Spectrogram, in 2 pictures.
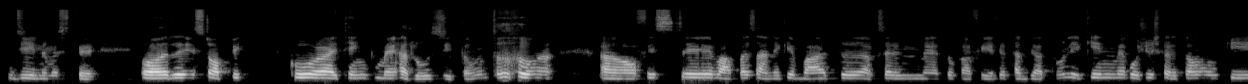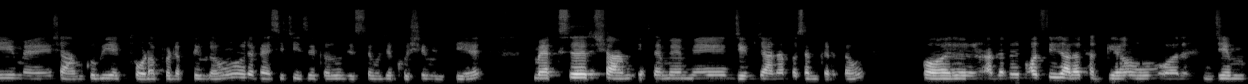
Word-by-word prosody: जी, 145 +2 -2
नमस्ते। 140 0 -4 0.6
और 150 +1 +10
इस 155 0 +3
टॉपिक 155 0 +3 0.4
को 165 - +5 0.2
आई 150 -1 +7
थिंक 150 -1 -1 0.2
मैं 145 0 +2
हर 150 - +4
रोज़ 135 +1 -3
सीखता 125 -1 -7
हूँ 150 +4 -8
तो - - +3 0.4
अ 155 - -1 0.5
अ, - - +3
ऑफ़िस 135 +3 +1 0.2
से 160 -1 +4
वापस 145 +1 +1
आने 140 -1 -1
के 155 +3 -2
बाद 135 +1 -1 0.2
अक्सर 145 +2 -4 0.3
मैं 135 -1 -7
तो 145 - -7
काफ़ी 130 +1 -8
ऐसे 135 +3 -9
थक 140 -2 -6
जाता 130 -3 -6
हूँ, 160 - -7
लेकिन 160 +1 -3
मैं 160 - -2
कोशिश 155 +1 -3
करता 145 +2 -3
हूँ 150 0 -4
कि 150 0 -5
मैं 135 0 -8
शाम 125 +1 -4
को - - -4
भी 145 +1 -3
एक 135 - -10
थोड़ा 125 +1 +1
प्रोडक्टिव 135 0 -7
रहूँ 140 +5 -5
और 160 -1 -1
वैसी 250 - -4
चीज़ें 140 0 -10
करूँ 140 0 -5
जिससे 130 +2 -11
मुझे 135 +1 -9
खुशी 130 +2 -10
मिलती 130 0 -10
है। - - -5 0.6
मैं 145 - +5
अक्सर 160 +2 +6
शाम 140 -2 +3
के - - -4
समय 145 -1 -5
में 145 +1 -4
जिम 135 -1 -1
जाना 135 -1 0
पसंद 270 - -5
करता - - -7
हूँ - - -7 0.6
और 135 -1 +6 0.4
अगर 285 - -1
मैं 475 - +2
बहुत 160 - +1
ही 165 - +1
ज़्यादा 150 -3 +5
थक 150 - -6
गया 140 0 +1
हूँ 140 -1 -3 0.2
और 135 0 -3 0.3
जिम 140 -1 -1
145 Hz, 180 wpm, -23 LUFS, 135-150 Hz, 0.6 s, और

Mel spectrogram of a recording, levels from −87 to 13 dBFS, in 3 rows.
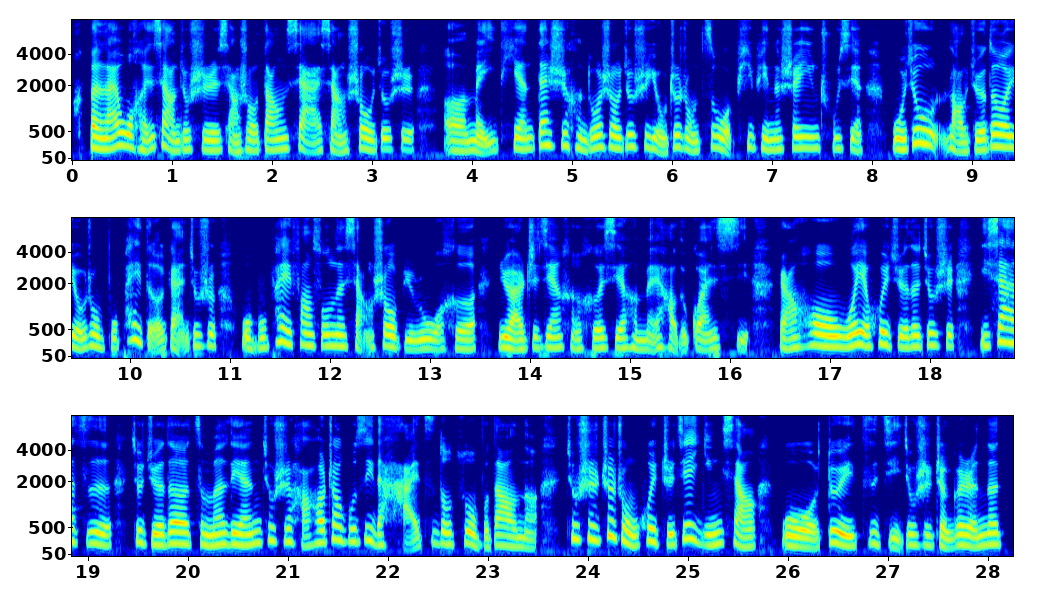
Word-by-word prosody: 本 200 -3 +6
来 190 +5 +5
我 230 -3 +5
很 180 -1 -2
想 160 -6 0
就 170 - -2
是 165 -2 -1
享 160 -4 -3
受 160 +1 -2
当 175 +3 -1
下， 155 -6 -1
享 145 -3 -2
受 175 0 -1
就 180 +2 -3
是， 170 -2 -6 0.2
呃， 155 -1 -1
每 150 -6 +1
一 - - -3
天， 185 +2 -1
但 245 0 +2
是 235 +1 -3
很 195 -6 -3
多 195 +5 0
时 215 0 -2
候 195 - +2
就 220 +3 -2
是 215 -1 -6
有 155 -10 0
这 210 - -2
种 165 -6 -2
自 160 - -9
我 180 -4 +2
批 210 - -10
评 190 -4 -1
的 175 - -1
声 195 +2 -1
音 195 0 -1
出 190 0 -8
现， 170 -5 -4 0.3
我 180 -1 +3
就 270 +6 +2
老 145 0 -3
觉 165 +3 +1
得 220 +2 +4
有 175 -6 +2
种 195 -2 0
不 160 0 -7
配 300 - -1
得 - - -2
感， - - -3
就 200 - -5
是 200 -1 -3 0.2
我 - - +1
不 165 +1 -4
配 255 +4 +1
放 215 -2 -1
松 200 0 -1
地 195 -1 +2
享 190 - -4
受， 195 -2 +3
比 150 - -7
如 145 +2 0
我 145 - -4
和 155 -1 -1 0.2
女 180 -1 +4
儿 150 -3 +4
之 170 +3 -5
间 175 0 -1
很 160 -4 -7
和 165 +1 -1
谐、 170 -1 0
很 170 -1 -5
美 145 +2 -3
好 175 - -4
的 - - -6
关 155 -1 -2
系。 85 - -2 0.3
然 165 +1 0
后 195 +1 +4
我 185 +3 +4
也 220 - +7
会 215 +3 +2
觉 185 -2 0
得 190 +1 +2
就 210 +3 -2
是 200 -2 -3 0.2
一 200 - -4
下 250 +4 +4
子 200 -4 0 0.2
就 225 - -2
觉 185 -3 +3
得 200 0 +6
怎 190 0 -4
么 180 +2 +2
连 195 +1 +2
就 235 - -5
是 240 0 -2
好 160 -8 -6
好 220 +5 +3
照 265 +3 0
顾 235 0 -3
自 235 - -5
己 255 - +1
的 185 - 0
孩 - - -2
子 215 - -9
都 200 -1 +1
做 195 +1 +1
不 150 - -4
到 170 0 +1
呢？ 145 -4 -4 0.3
就 285 - 0
是 275 -1 +1
这 330 +6 +3
种 220 - +3
会 245 +7 +2
直 185 -2 0
接 285 +8 +1
影 185 -4 -1
响 155 -6 +1 0.2
我 155 -5 +4
对 195 -5 +5
自 205 +4 -7
己 145 -6 -4
就 185 0 -2
是 180 -1 -4
整 140 - +1
个 180 - +2
人 165 -2 +3
的 195 +1 +2
185 Hz, 275 characters per minute, -29 LUFS, 165-210 Hz, 0.3 s, 也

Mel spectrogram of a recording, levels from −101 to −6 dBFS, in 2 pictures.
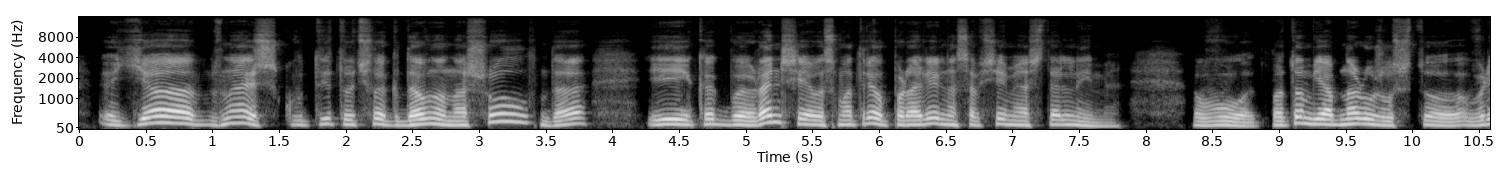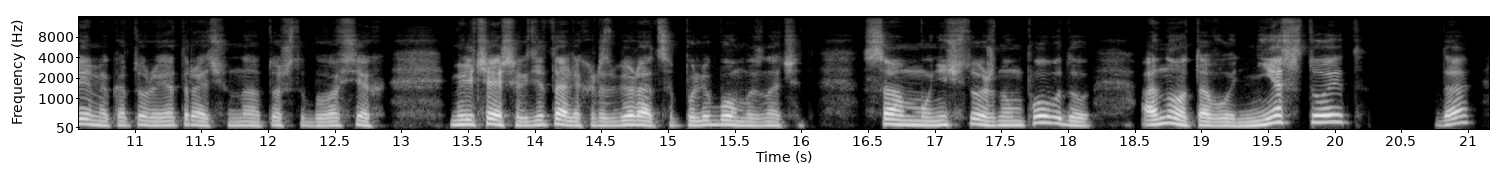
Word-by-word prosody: Я 180 - +3
знаешь, 170 +1 -3
вот 145 0 -12
этого 165 -3 -4
человека 150 -3 -3
давно 160 +4 +3
нашел, 225 - -1
да, 150 +7 -1 0.4
и 160 +1 +3
как 165 +3 -3
бы 145 -1 +2
раньше 220 -2 +1
я 160 - +3
его 140 -2 +2
смотрел 155 +4 -2
параллельно 145 +3 0
со 140 +1 -6
всеми 145 +3 -5
остальными, 130 -8 -5 0.5
вот. 125 -4 -2
Потом 135 +8 -1
я 170 -1 +5
обнаружил, 155 -4 +1
что 125 0 -3
время 145 -1 0
которое 130 +1 -3
я 135 - -1
трачу 130 -4 -3
на 120 -1 -4
то, 130 +3 -4
чтобы 120 -1 -8
во 125 +1 0
всех 125 -1 -4 0.5
мельчайших 145 -3 +3
деталях 135 -3 +2
разбираться 125 0 +2
по 125 +3 -3
любому, 140 -3 +1
значит, 120 0 -6 0.4
самому 145 -5 +2
ничтожному 135 -2 0
поводу, 175 - +1 0.3
оно 160 +1 +4
того 120 -2 +1
не 140 - +3
стоит, 225 0 +1 0.5
да, 185 +11 0
145 Hz, 135 wpm, -23 LUFS, 130-165 Hz, 0.5 s, я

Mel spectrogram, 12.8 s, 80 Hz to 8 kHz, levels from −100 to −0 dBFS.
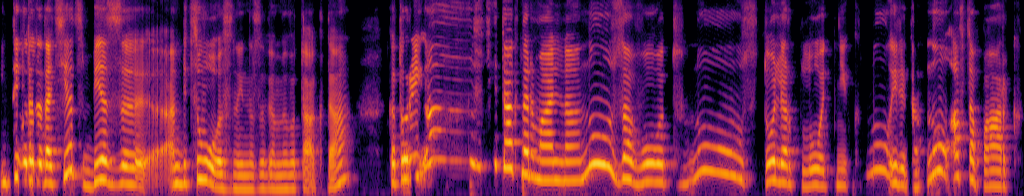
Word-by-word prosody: И 225 - -3
ты 290 - 0
вот 245 - +5
этот 235 -2 +4
отец 225 - +3
без, 230 +2 +2
э, 220 - +2 0.2
амбициозный, 210 -8 0
назовем 155 0 -6
его 155 0 -4
так, 160 - -6
да. 255 +6 -4 0.4
Который: 265 - +2
"А, 475 - +4 0.5
ведь 430 -1 -7
и - - -1
так 410 -1 +6
нормально, 250 -5 +2
ну 440 - +4
завод, 235 -3 0
ну 325 - -5
столяр-плотник, 215 -6 -3
ну 370 +2 -6
или 220 -3 -1
там, 170 0 -9
ну 340 +6 -1
автопарк, 185 -12 -3
240 Hz, 125 wpm, -22 LUFS, 205-300 Hz, 0.5 s, так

